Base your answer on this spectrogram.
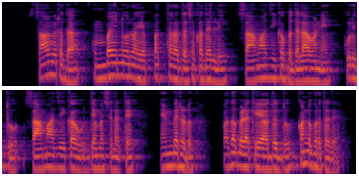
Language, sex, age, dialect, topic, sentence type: Kannada, male, 18-24, Mysore Kannada, banking, statement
